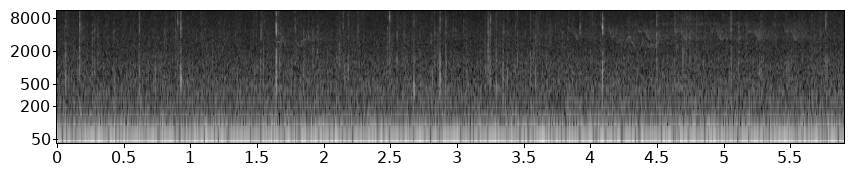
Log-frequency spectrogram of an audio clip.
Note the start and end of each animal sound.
[1.55, 5.90] Red-eyed Vireo (Vireo olivaceus)
[3.25, 5.74] Ovenbird (Seiurus aurocapilla)

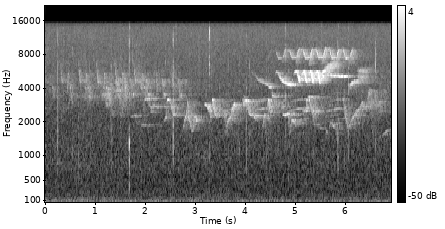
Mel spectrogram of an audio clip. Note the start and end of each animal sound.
[0.00, 2.74] Ovenbird (Seiurus aurocapilla)
[1.57, 2.51] Wood Thrush (Hylocichla mustelina)
[2.27, 6.93] Rose-breasted Grosbeak (Pheucticus ludovicianus)
[3.96, 5.99] Black-throated Blue Warbler (Setophaga caerulescens)
[4.37, 6.29] Black-and-white Warbler (Mniotilta varia)
[5.49, 6.52] Black-throated Green Warbler (Setophaga virens)

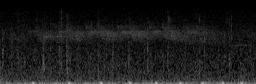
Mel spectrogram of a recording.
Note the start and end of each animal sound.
[0.00, 2.56] Red-eyed Vireo (Vireo olivaceus)
[0.00, 2.56] Ruffed Grouse (Bonasa umbellus)
[0.08, 2.41] Ovenbird (Seiurus aurocapilla)

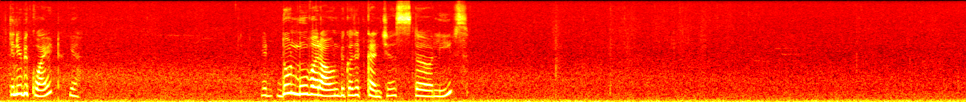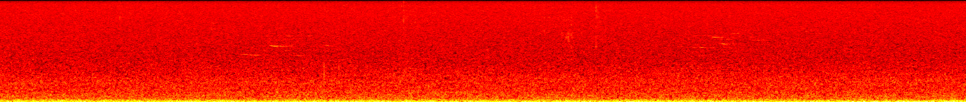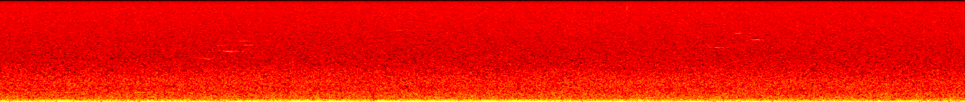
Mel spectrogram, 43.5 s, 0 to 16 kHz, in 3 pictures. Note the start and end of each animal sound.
[2.17, 3.41] Black-throated Green Warbler (Setophaga virens)
[18.00, 19.25] Hermit Thrush (Catharus guttatus)
[24.57, 25.75] Hermit Thrush (Catharus guttatus)
[31.72, 33.29] Hermit Thrush (Catharus guttatus)
[39.49, 40.59] Hermit Thrush (Catharus guttatus)

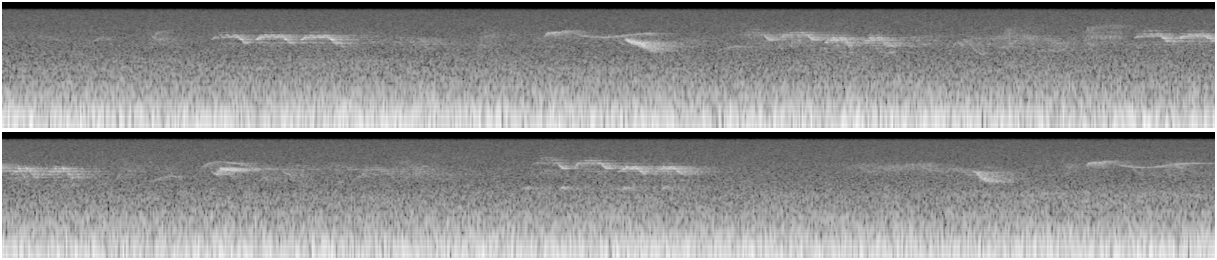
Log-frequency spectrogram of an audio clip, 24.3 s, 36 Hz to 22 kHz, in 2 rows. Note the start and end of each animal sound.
[1.95, 3.57] Veery (Catharus fuscescens)
[5.30, 6.74] Eastern Wood-Pewee (Contopus virens)
[6.12, 6.93] Veery (Catharus fuscescens)
[7.40, 9.06] Veery (Catharus fuscescens)
[11.22, 13.25] Veery (Catharus fuscescens)
[13.74, 15.03] Eastern Wood-Pewee (Contopus virens)
[14.08, 16.50] Veery (Catharus fuscescens)
[17.12, 19.30] Veery (Catharus fuscescens)
[17.15, 18.87] American Crow (Corvus brachyrhynchos)
[21.61, 22.54] Veery (Catharus fuscescens)
[22.83, 24.27] Eastern Wood-Pewee (Contopus virens)

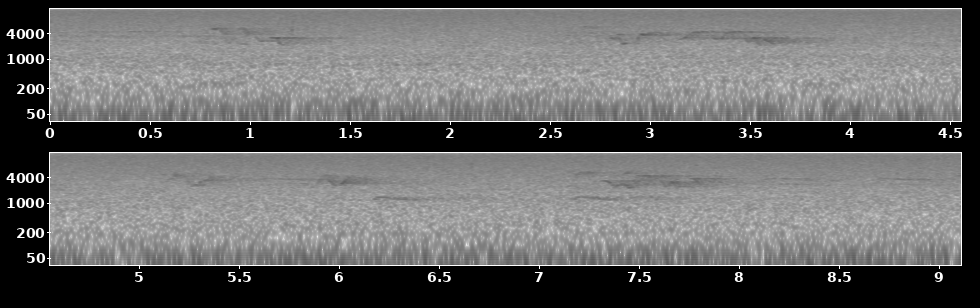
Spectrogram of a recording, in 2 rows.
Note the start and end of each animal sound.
[0.00, 7.86] Red-eyed Vireo (Vireo olivaceus)
[5.98, 7.45] American Crow (Corvus brachyrhynchos)
[8.04, 9.04] Blue Jay (Cyanocitta cristata)

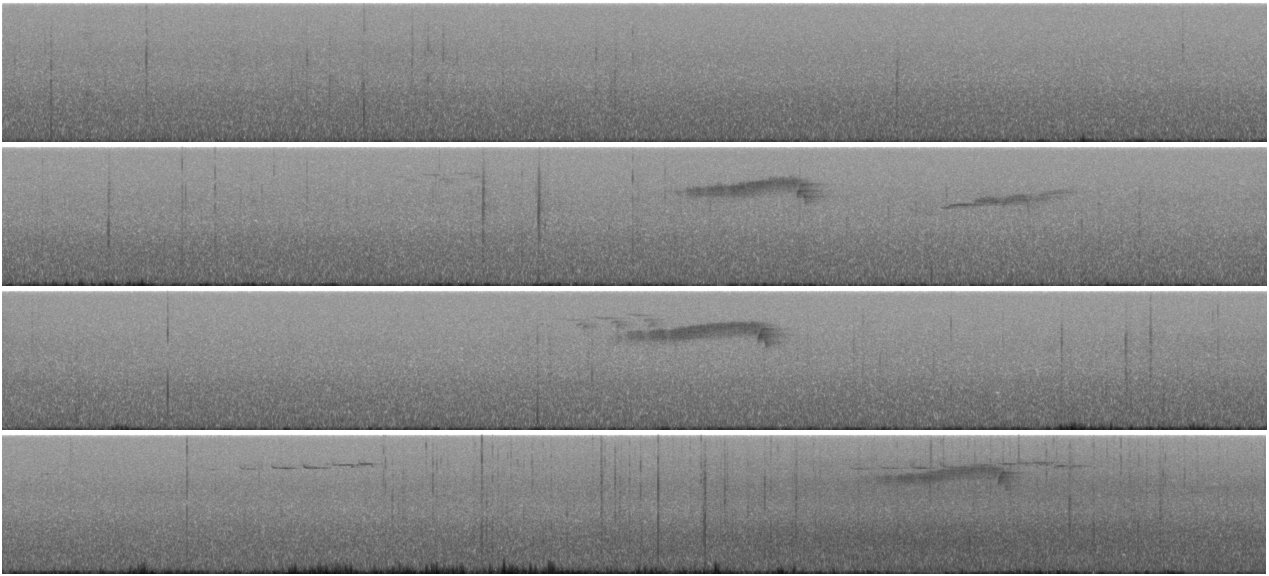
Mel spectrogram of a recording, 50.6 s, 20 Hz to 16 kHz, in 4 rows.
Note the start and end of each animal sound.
[19.21, 20.85] Northern Parula (Setophaga americana)
[21.97, 23.44] Black-throated Blue Warbler (Setophaga caerulescens)
[30.84, 32.04] Blackburnian Warbler (Setophaga fusca)
[31.32, 33.10] Northern Parula (Setophaga americana)
[39.87, 41.81] Golden-crowned Kinglet (Regulus satrapa)
[46.33, 48.79] Golden-crowned Kinglet (Regulus satrapa)
[46.63, 48.08] Northern Parula (Setophaga americana)

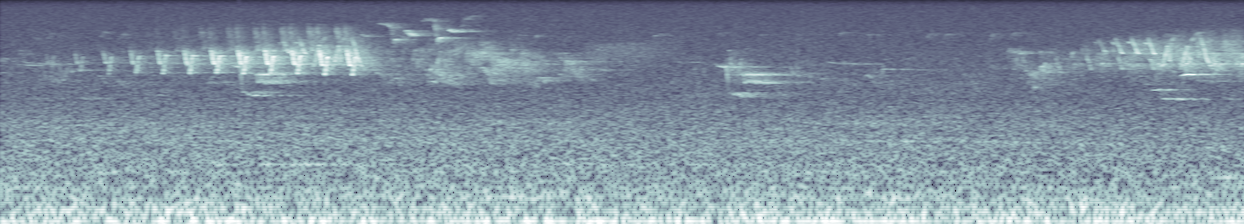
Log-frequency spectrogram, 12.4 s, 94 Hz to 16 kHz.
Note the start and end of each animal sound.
[0.15, 5.41] Ovenbird (Seiurus aurocapilla)
[2.43, 3.09] Wood Thrush (Hylocichla mustelina)
[3.55, 4.94] Blackburnian Warbler (Setophaga fusca)
[3.86, 6.01] Scarlet Tanager (Piranga olivacea)
[4.62, 12.45] Red-eyed Vireo (Vireo olivaceus)
[5.45, 6.60] Black-throated Blue Warbler (Setophaga caerulescens)
[6.81, 8.13] Wood Thrush (Hylocichla mustelina)
[8.17, 9.41] Black-capped Chickadee (Poecile atricapillus)
[10.83, 12.45] Ovenbird (Seiurus aurocapilla)
[10.94, 12.26] Chestnut-sided Warbler (Setophaga pensylvanica)

